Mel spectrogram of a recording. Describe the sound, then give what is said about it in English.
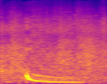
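Steady audience applause fills the whole moment, a dense wash of clapping, with a brief falling vocal whoop or whistle rising above it early on, applauding the speaker's parents, who are visiting from Arizona. “They got two claps. My parents are here from Arizona. We can get more than that.”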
